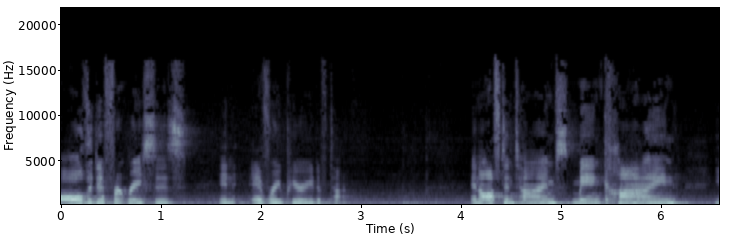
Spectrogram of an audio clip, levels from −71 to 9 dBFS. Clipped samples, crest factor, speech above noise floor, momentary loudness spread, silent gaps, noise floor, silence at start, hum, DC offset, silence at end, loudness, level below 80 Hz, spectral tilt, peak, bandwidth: under 0.1%; 16 dB; 21 dB; 21 LU; none; -39 dBFS; 0 s; none; under 0.1%; 0 s; -19 LUFS; -50 dBFS; -4 dB/octave; -2 dBFS; 16.5 kHz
